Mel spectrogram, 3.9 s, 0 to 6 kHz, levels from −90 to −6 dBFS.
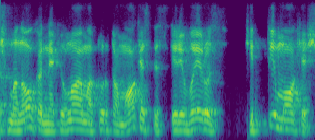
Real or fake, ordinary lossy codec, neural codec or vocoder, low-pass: real; Opus, 24 kbps; none; 5.4 kHz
